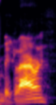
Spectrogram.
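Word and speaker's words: McLarnin: greatest Irish boxer probably Jimmy mclen or McLaren is how you pronounce it he fought Benny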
